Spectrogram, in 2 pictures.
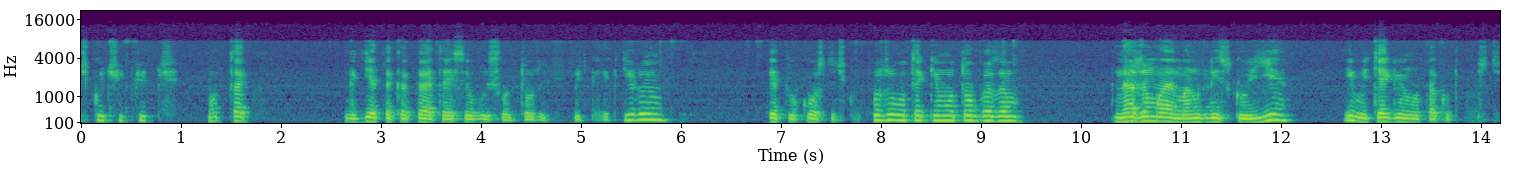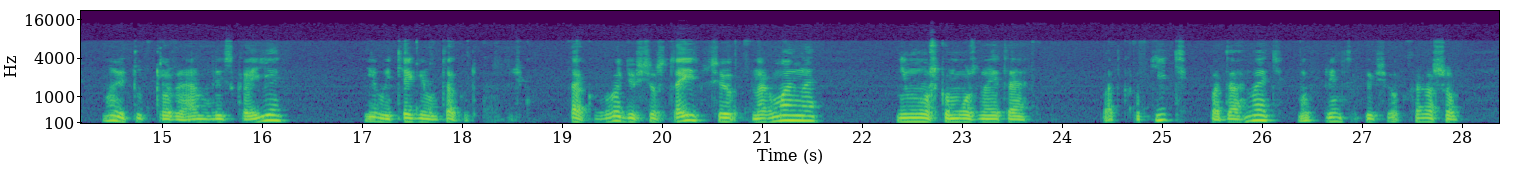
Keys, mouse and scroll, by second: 3.6 click, 4.0 g, 7.0 click, 7.2 g, 11.7 e, 14.9 click, 16.0 e, 18.1 scroll up 1, 18.2 middle click, 19.6-20.7 scroll down 1, 20.7 click, 26.3 middle click.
